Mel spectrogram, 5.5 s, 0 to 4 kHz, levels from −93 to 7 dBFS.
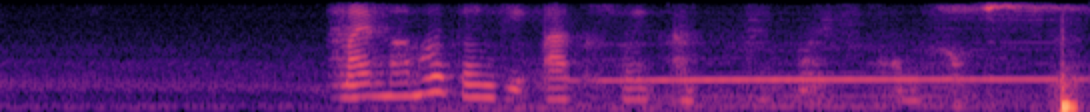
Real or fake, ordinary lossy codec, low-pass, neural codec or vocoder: fake; AAC, 16 kbps; 3.6 kHz; autoencoder, 48 kHz, 32 numbers a frame, DAC-VAE, trained on Japanese speech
